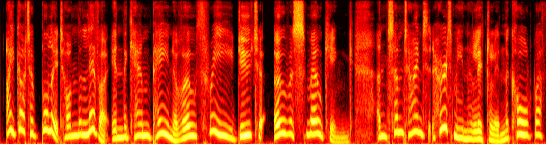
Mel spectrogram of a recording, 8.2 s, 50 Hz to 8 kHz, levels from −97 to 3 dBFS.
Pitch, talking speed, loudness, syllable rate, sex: 220 Hz, 205 wpm, -17 LUFS, 5.1 syllables/s, male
